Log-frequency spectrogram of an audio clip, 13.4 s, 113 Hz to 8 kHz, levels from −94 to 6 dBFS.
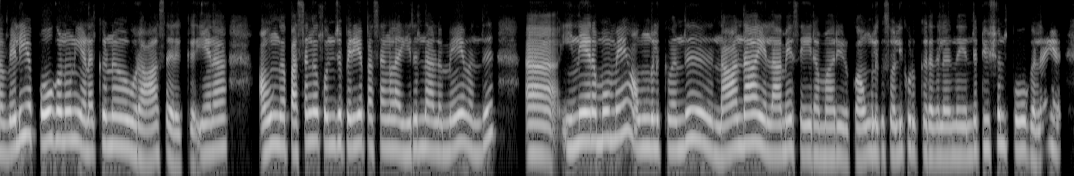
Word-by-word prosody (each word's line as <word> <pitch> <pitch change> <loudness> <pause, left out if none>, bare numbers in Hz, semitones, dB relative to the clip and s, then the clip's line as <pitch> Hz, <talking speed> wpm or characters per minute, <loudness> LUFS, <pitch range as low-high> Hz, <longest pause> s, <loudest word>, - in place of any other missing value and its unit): வெளிய 280 +8 +3 0.2
போகணும்னு 270 +1 +6
எனக்குன்னு 235 +3 -1 0.2
ஒரு 190 - -1 0.2
ஆசை 190 0 -7
இருக்கு. 160 +2 -5 0.2
ஏன்னா, 215 +2 -1 0.5
அவுங்க 240 +4 +2
பசங்க 255 +6 +1
கொஞ்சம் 245 0 +1
பெரிய 230 +2 +4
பசங்களா 225 -1 -3
இருந்தாலுமே 215 0 -1 0.2
வந்து, 215 +6 -2 0.5
அ - - +3 0.5
இந்நேரமுமே 265 +3 +4 0.2
அவுங்களுக்கு 225 -1 -1
வந்து, 235 +5 0 0.4
நான் 220 +5 +1
தான் 255 +1 +4
எல்லாமே 200 +2 -1
செய்ற 195 -1 -2
மாரி 185 0 -3
இருக்கும். 180 +1 -4
அவுங்களுக்கு 200 +1 -3
சொல்லிக் 195 +1 -4
குடுக்குறதுலருந்து, 190 -2 -2
எந்த 210 +2 -5
டியூஷன் 230 +2 -3
போகல, 195 -5 0 0.2
என் - - -10
220 Hz, 140 wpm, -23 LUFS, 200-245 Hz, 0.5 s, போகணும்னு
